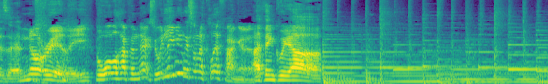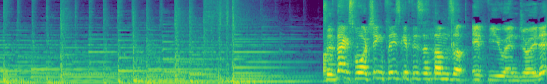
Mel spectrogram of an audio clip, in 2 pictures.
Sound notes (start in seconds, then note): none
